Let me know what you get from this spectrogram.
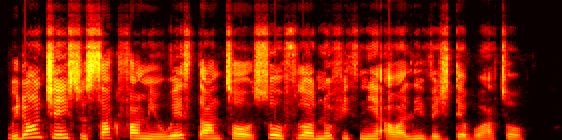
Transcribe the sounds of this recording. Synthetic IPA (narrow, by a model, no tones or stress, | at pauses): widɔ̃nt͡ʃẽnd͡ʒtusakfamĩwestãntʰɔlsoflɔnofitniaʔawalived͡ʒdɛbɔa̰tʰɔl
